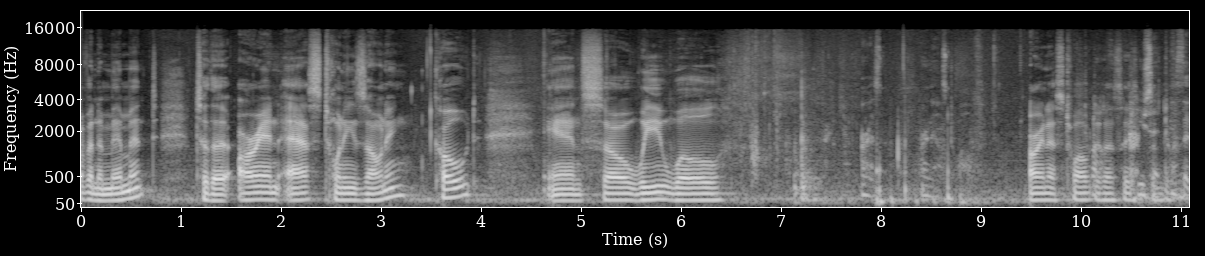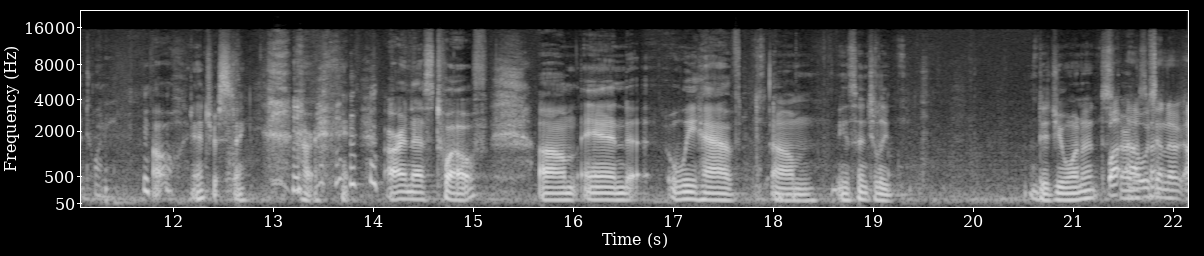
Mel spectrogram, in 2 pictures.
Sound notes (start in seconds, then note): 13.0 laughter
